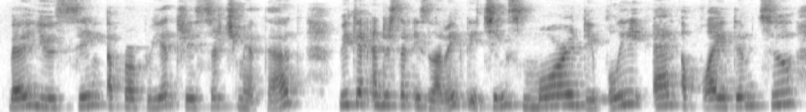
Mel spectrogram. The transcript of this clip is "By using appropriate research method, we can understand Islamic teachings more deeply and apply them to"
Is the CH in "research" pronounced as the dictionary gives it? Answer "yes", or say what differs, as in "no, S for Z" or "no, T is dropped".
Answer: yes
